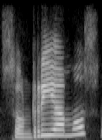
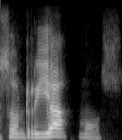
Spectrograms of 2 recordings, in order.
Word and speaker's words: sonriamos: Porque hay un diptongo, ¿no? Entonces, ¿quién suena más, la I o la sonríamos o sonriamos? Sonriamos. Es un diptongo, no separo, ¿sí? Hay 3 sílabas. Es grave que termine en S, no se tilda.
